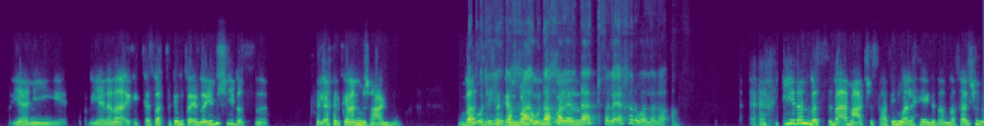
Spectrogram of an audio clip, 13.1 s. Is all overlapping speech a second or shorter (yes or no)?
no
